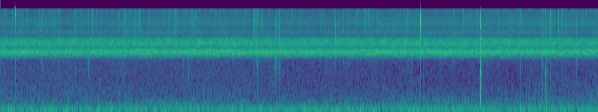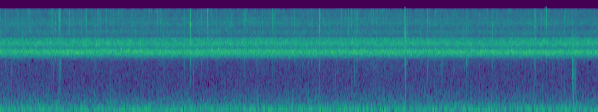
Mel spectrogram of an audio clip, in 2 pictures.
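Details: Grass insects on an early autumn night: a steady, unbroken high shrill chorus holds throughout, over a low rumbling background, with scattered sharp clicks and crackles every second or so.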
